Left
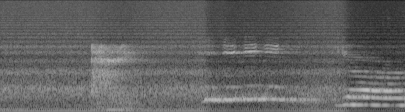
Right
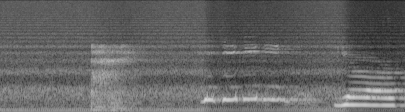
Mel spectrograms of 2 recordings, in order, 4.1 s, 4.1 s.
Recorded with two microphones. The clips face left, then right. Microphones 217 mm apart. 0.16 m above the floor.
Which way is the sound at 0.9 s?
50° right (ahead or behind).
